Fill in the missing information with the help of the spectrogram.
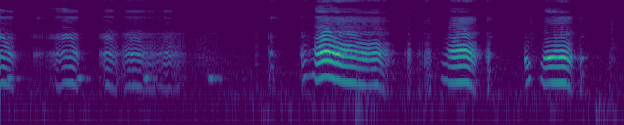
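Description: Short whimpers building into several strong, high-pitched crying bursts; a normal newborn cry.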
